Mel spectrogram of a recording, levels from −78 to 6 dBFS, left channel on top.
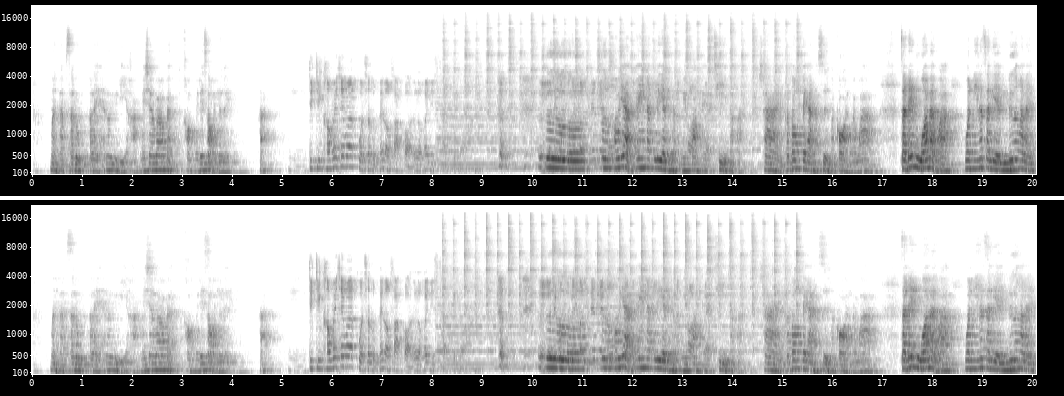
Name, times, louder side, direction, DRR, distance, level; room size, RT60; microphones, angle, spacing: voice 1, 0.4-4.0 4.6-4.7 10.3-11.1 11.4-14.3 14.5-20.0, left 2 dB, 85° left, 1 dB, 1.0 m, -29 dB
voice 2, 5.1-8.9 9.3-9.5 9.8-12.6 12.9-13.6 15.2-15.6, right 2 dB, 25° right, 7 dB, 0.7 m, -41 dB
sound 1, 8.1-15.7, right 1 dB, 65° right, 1.8 m, -50 dB
sound 2, 8.2-15.3, right 3 dB, 85° right, 3.6 m, -47 dB
9.5 x 5.1 x 4.9 m, 0.85 s
head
